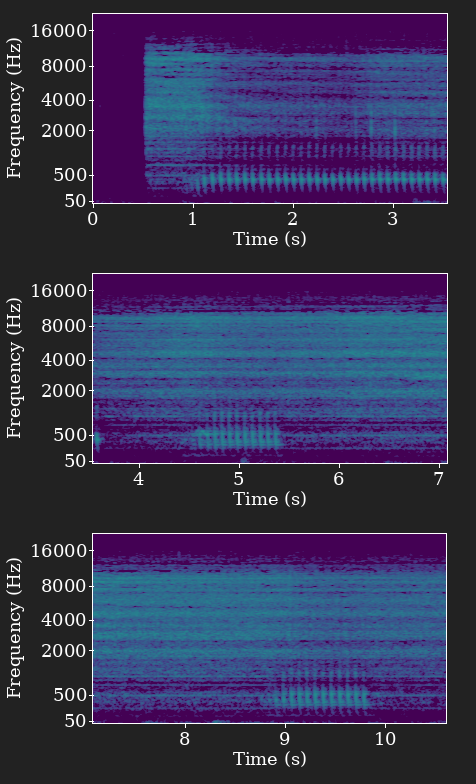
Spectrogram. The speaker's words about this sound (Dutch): Dat geklop een beetje, dat is ja, het. Ja, dat is een specht. Het lijkt een specht, maar het is dus een klimopkevercicade. En kunnen mensen dit normaal horen? Als ja, dit kun je horen.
